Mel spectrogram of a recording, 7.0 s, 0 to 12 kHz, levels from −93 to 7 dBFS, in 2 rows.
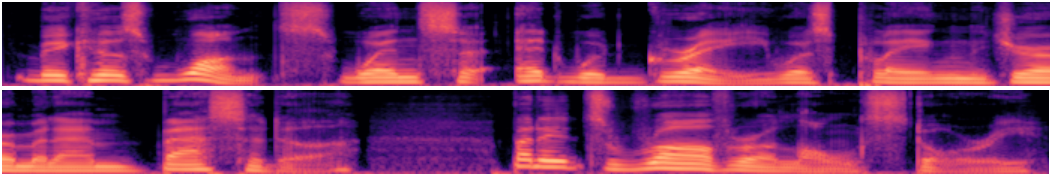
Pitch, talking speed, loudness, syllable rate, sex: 120 Hz, 135 wpm, -17 LUFS, 4.2 syllables/s, male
